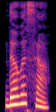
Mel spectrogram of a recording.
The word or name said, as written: ದವಸ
